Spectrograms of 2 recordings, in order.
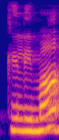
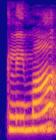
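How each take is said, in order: First: A short vowel separates the k and l. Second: The k and l form a cluster. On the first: The speaker calls it right. "കിലിമ എന്നാണ് വായിക്കേണ്ടത്" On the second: The speaker calls it wrong. "ക്ലിമ എന്നല്ല വായിക്കേണ്ടത്"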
